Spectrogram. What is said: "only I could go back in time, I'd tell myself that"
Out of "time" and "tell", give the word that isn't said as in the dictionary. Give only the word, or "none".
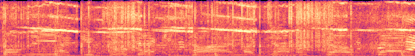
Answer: tell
